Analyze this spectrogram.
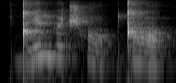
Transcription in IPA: ɡ͡ǃ e m b ø t͡ʃʰ ɔ | ǃ ɒ

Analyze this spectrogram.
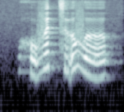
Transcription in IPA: h o̰˧˨ v ɛ˦˥ t̚ s ɨ̰˧˥ ə̯ v əː˧˩˨

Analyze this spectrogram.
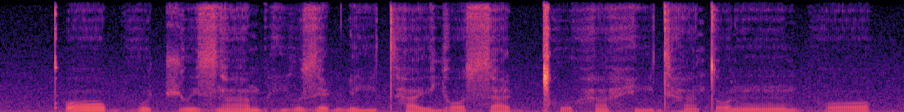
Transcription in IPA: kʼ ɔː bʱ o t͡ʃ ʊ ɪ̯ z ã bʱ i ʊ̯ z ɛ ɖ ɳ i t̪ʰ a ɪ̯ j ɔ s a ɖ ǀʰ o h ã h i dʱ ã t ɔ ɾ õː bʱ ɔ

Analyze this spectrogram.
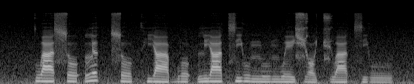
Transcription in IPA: t̪ w a˧ s o˨ ʔ l ə˦ k̚ s o˨˩ t̪ʰ j a˨˩ b o˨ ʔ l j a˦ t͡s j u˥˧ n̪ u˧ n̪ w e˧ ɕ ɔ˨˩ t͡ɕ w a˧ t͡s j u˨˩

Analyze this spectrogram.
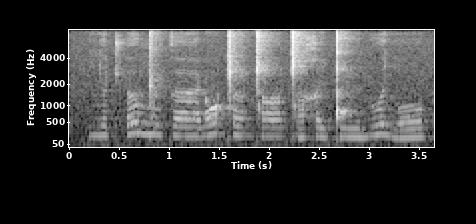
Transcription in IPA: ʎ ə t͡ʃʼ ə ʊ̯ ŋ͡ǁ y k ɜː ɳ ɔ ǁ əː ǁ ʌː ɡ͡ǁ a χ i ǃ yː ʎ u ə̯ ʎ o

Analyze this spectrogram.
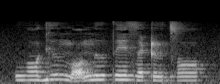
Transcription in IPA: w ɔ˨ ɡʲ ɯ˦ n̪ ɔ̰˨ n ɯ˦ t̪ e˦ z ə˨ ʈ ɯ˨ d͡z ɔ˦

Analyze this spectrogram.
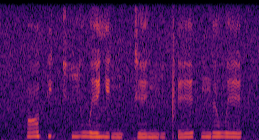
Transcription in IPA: ɔ pʲ ɨ kʰ i w e lʲ e ŋ ɨ k e ŋ i pʼ e | ŋ ɘ w e

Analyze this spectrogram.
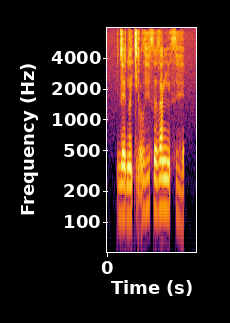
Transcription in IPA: d ɛ d ɐ̃ tʲ ə ɾ ɔ̰ ð ɛ̤ θ əː ð a ŋ ĩː θ ɛ̤

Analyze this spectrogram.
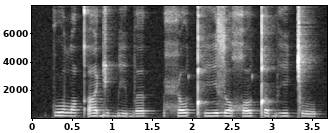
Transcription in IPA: k u lˠ u qʼ ɛ ɡ i ɓ i b ə | ħ o ǃʰ i z o χ o ǃ ə bʱ i ǀ u

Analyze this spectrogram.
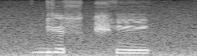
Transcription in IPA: ɡʲ u s t͡ʃʰ i

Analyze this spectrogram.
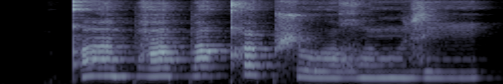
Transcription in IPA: qʼ ã˥ bʱ a˥ b a˥ qʰ u˥ b ʃ oː˩ ʁ ũː˩ z iː˩

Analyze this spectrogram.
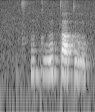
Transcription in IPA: t͡sʼ ɯ ɡʱ ɵ t a t ɵ

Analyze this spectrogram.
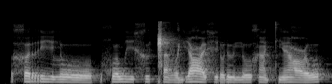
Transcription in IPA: x ʌ r iː l oː | χʷ ʌ w iː x ɯ ǁ a v ʌ j i ʕ e x i ɾ o ɾ ɯ n oː x ãː tʲ ã ʕ o

